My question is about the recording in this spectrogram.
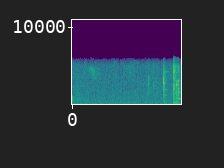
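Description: Low room tone with a few faint clicks near the end.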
